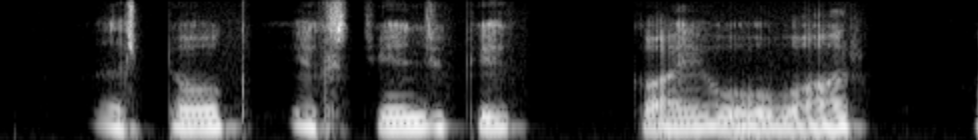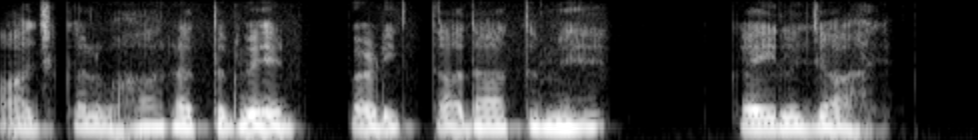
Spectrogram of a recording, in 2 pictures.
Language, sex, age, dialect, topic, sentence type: Magahi, male, 25-30, Western, banking, statement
